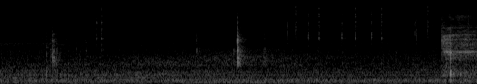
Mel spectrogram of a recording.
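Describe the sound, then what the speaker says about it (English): A computer keyboard being adjusted and tapped at a desk, scattered sharp clicks and light key taps over a steady low room hum, with a brief denser clatter near the end, no talking. "Let me adjust my keyboard real fast."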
